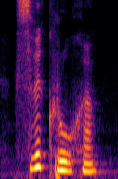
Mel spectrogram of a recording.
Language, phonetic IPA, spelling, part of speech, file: Ukrainian, [sʋeˈkruxɐ], свекруха, noun, Uk-свекруха.ogg
- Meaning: a woman’s mother-in-law (husband’s mother only)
